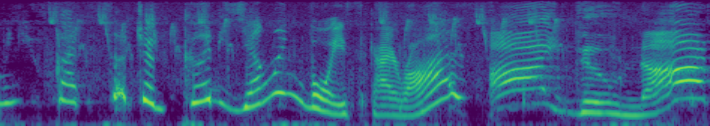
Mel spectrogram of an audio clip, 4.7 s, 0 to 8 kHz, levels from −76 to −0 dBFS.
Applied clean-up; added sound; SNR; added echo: neural mask model Resemble Enhance denoiser.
